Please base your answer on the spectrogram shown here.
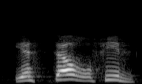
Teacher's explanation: ما ينفعش ان انا انطق الغين خاء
